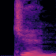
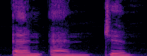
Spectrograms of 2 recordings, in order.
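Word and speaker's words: djinn: Jinn, am I saying it correctly? Yes, you are. Okay, jinn. D-J-I-N-N, jinn.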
